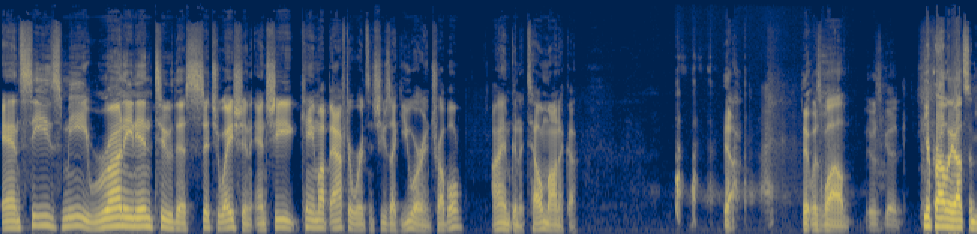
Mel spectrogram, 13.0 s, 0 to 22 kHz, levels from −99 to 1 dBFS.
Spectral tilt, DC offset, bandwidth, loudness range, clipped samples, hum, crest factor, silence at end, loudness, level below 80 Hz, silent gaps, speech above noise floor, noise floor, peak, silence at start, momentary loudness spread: -4.5 dB/octave; under 0.1%; 15.5 kHz; 9 LU; under 0.1%; none; 18 dB; 0 s; -20 LUFS; -56 dBFS; none; 52 dB; -72 dBFS; -2 dBFS; 0 s; 19 LU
